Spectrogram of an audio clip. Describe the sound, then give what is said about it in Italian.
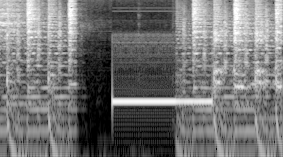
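A phone call's ringing tone as a call is placed to the first victim: one steady, mid-pitched beep lasting about a second, sounding alone in a short gap between stretches of loud rhythmic music, which returns over its tail. “Sentiamo se risponde la prima vittima.”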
